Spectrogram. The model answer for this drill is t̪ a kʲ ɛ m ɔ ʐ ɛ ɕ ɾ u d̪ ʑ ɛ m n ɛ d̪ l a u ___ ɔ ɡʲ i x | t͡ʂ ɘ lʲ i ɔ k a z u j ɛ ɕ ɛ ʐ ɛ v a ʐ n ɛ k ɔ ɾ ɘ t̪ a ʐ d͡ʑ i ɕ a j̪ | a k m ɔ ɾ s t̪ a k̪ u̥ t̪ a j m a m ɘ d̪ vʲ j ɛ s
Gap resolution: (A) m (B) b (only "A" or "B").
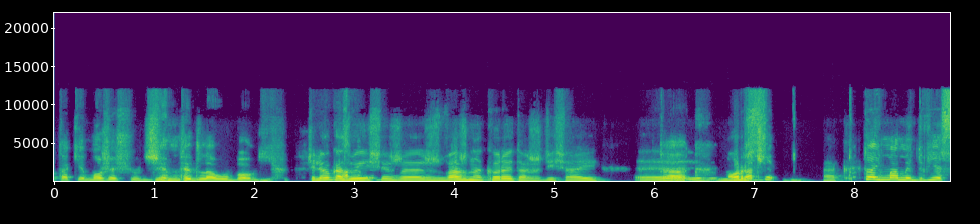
B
